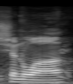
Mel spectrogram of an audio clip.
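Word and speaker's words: Chinois: you know when you you want to say Chinese and French you say sh yeah so apparently they've phonetically gone with the French it's it's the Chinese shinoa very good um and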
